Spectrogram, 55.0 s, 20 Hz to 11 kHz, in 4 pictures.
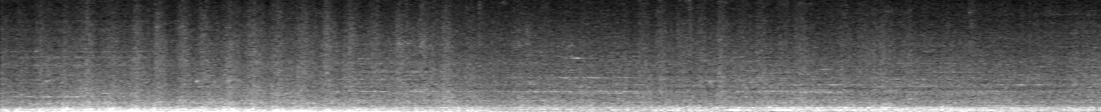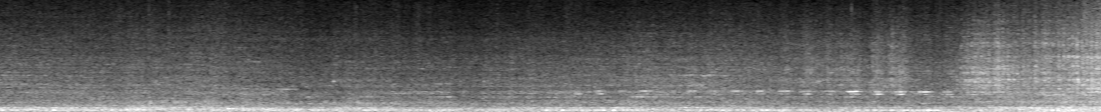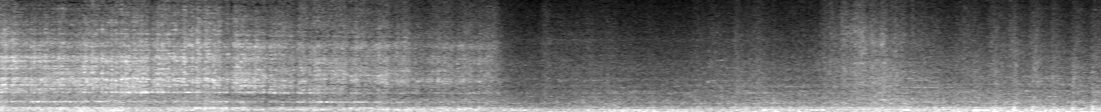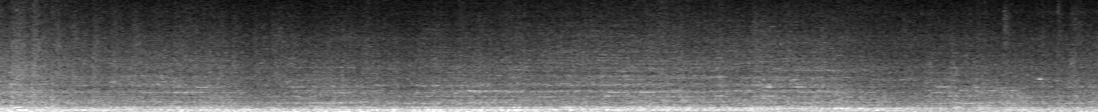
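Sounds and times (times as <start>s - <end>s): freight train rumbling and clattering: 0.0s - 55.0s
high-pitched wheel squeal: 22.4s - 33.9s.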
